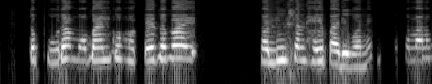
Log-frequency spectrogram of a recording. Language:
Odia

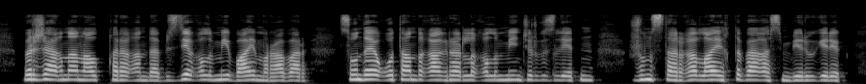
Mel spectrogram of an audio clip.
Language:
Kazakh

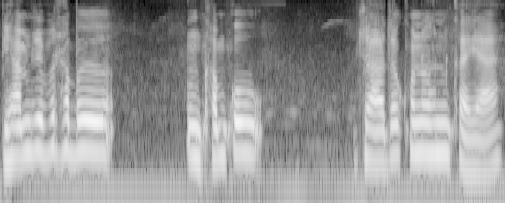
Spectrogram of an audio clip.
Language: Bodo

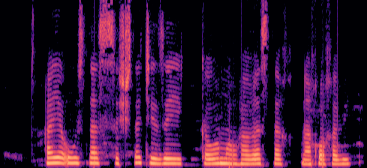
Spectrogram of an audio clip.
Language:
Pashto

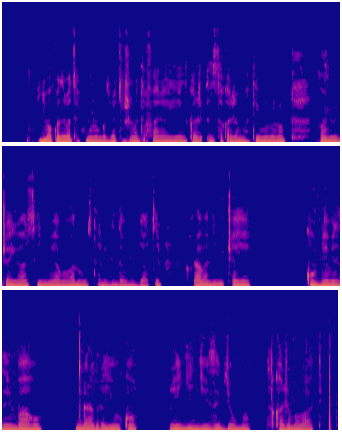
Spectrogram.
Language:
Kinyarwanda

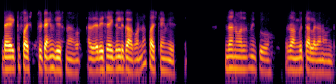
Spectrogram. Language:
Telugu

